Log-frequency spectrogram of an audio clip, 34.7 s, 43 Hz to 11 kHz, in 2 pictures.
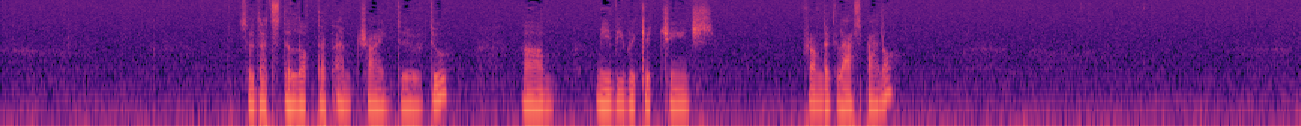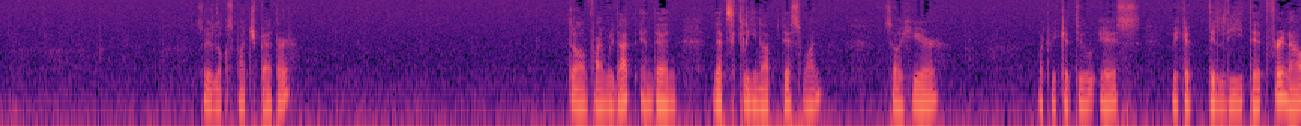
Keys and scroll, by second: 11.8 Escape, 17.0 Escape, 17.3 Escape.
